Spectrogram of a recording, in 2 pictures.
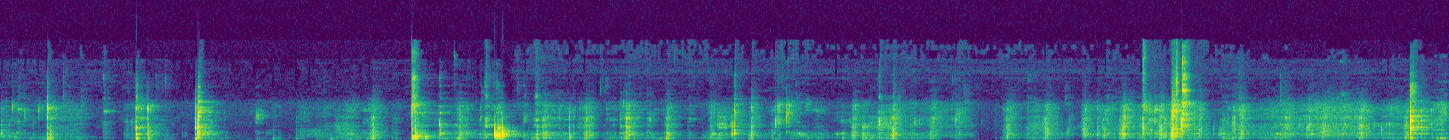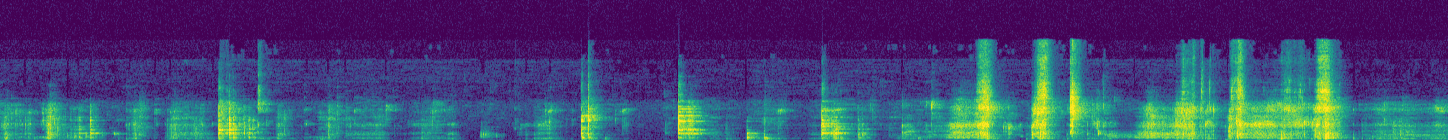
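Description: Close-miked chewing of saucy braised chicken, with metal chopsticks and a spoon clicking and scraping against ceramic serving dishes in many short, irregular taps.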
